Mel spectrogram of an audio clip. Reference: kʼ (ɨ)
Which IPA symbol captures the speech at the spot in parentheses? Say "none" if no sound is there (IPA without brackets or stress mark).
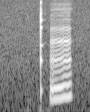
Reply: ə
